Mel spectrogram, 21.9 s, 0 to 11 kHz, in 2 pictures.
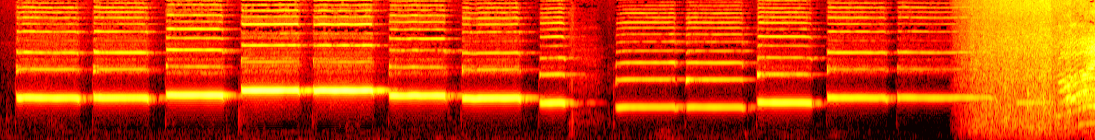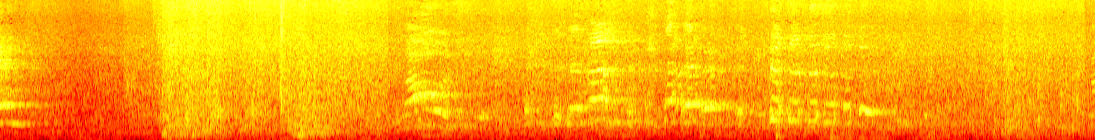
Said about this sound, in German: Was ihr gerade gehört habt, war eine Übung im Training. Wir müssen da immer ins Wasser springen und wieder rausklettern. Das kommt meistens am Schluss, so 5 bis 10 Minuten.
